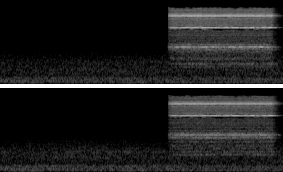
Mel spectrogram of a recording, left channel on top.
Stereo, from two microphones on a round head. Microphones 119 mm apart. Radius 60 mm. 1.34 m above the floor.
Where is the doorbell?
30° left (ahead or behind), 0.8 m.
